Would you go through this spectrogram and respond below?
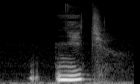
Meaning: thread
- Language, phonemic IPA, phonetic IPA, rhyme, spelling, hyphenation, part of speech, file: Czech, /ˈɲɪc/, [ˈɲɪt], -ɪt, nit, nit, noun, Cs-nit.ogg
